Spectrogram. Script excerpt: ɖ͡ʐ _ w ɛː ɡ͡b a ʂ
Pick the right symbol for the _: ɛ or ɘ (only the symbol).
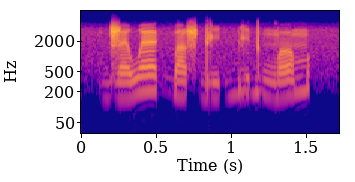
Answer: ɛ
